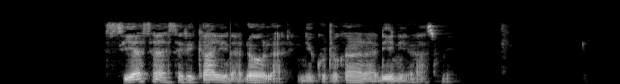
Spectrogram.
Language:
Swahili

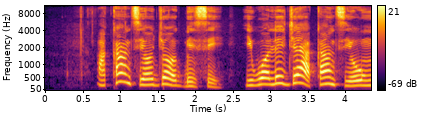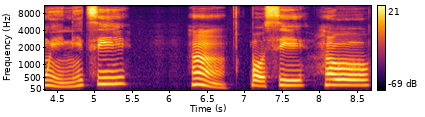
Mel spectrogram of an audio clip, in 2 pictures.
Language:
Yoruba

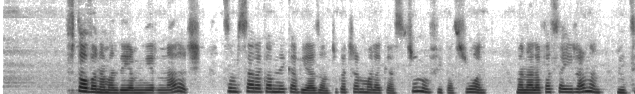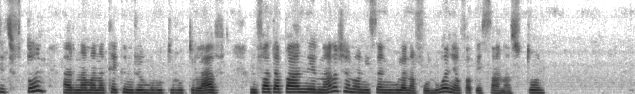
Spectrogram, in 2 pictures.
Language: Malagasy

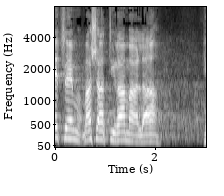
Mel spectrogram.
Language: Hebrew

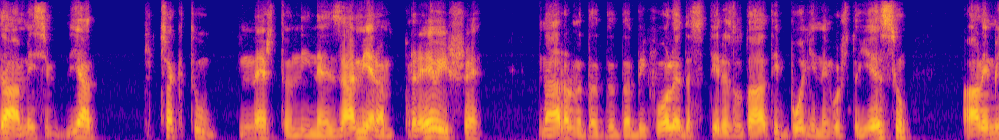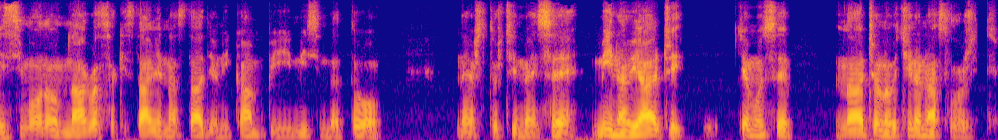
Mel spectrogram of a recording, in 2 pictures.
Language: Croatian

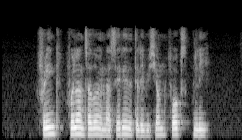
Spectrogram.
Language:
Spanish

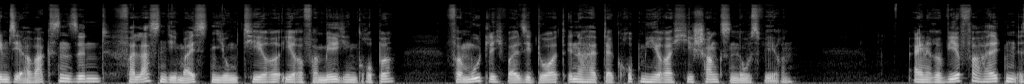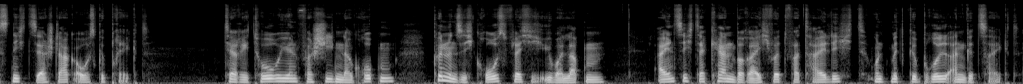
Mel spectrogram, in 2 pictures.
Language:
German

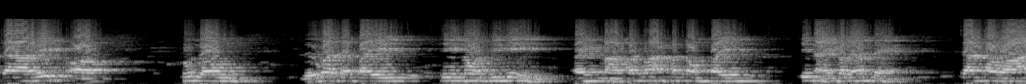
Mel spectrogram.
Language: Thai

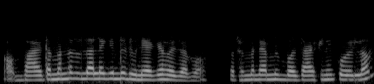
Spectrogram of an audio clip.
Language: Assamese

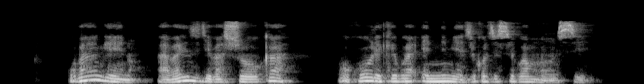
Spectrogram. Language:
Ganda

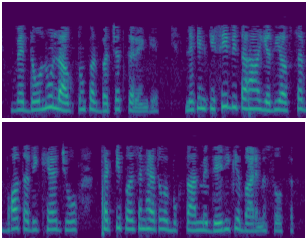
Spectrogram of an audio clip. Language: Hindi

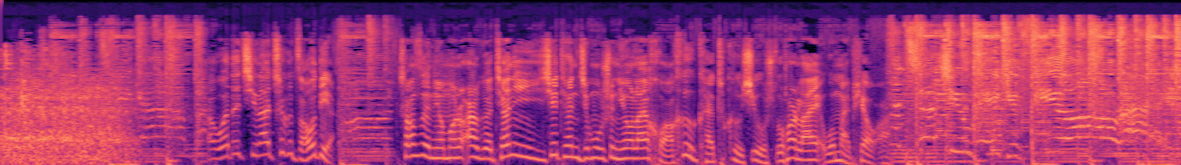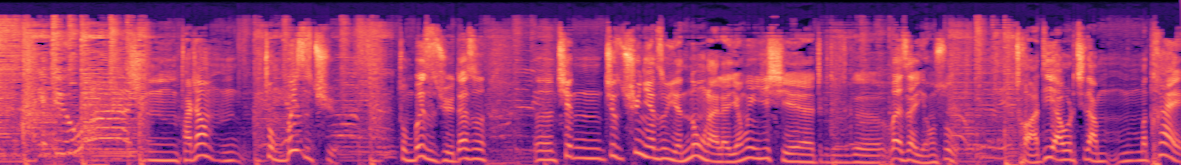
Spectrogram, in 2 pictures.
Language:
Chinese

